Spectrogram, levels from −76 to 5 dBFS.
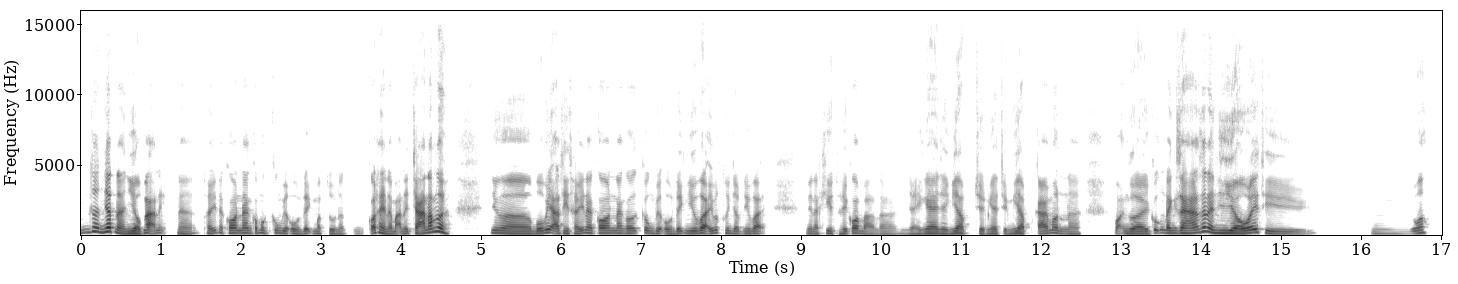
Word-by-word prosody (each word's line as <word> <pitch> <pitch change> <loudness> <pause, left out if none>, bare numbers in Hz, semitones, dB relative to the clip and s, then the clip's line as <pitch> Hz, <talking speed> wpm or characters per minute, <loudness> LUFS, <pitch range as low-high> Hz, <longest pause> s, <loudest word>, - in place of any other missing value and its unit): rất 235 +7 +1
nhất 280 +4 +8
nà 185 - +3
nhiều 160 0 +3
bạn - - +3
ấy 185 - -10
nà 140 -3 -7
thấy 165 0 -4
nà 190 - -7
con 180 0 +1
đang 180 -1 0
có 175 - -3
một 185 -2 -5
công 180 -1 -7
việc 165 - -3
ổn 145 -3 -4
định, 155 +1 -4
mặc 145 -2 -8
dù 140 - -5
nà 135 -1 -10
cũng 130 0 -25
có - - +1
thể 190 -4 +2
nà 135 - -3
bạn - - -3
ấy 155 - -3
chán 155 - +5
nắm 230 - +6
rồi, 275 -3 +7 0.6
nhưng 185 -2 -2
mà 155 -3 +1
bố 160 +2 0
mẹ 210 -7 +4
thì 165 - -2
thấy 155 +2 -3
nà 190 -1 0
con 175 -1 +1
đang 170 -1 -3
có 170 0 -1
công 175 -3 -4
việc 160 - -3
ổn 145 -3 -5
định 160 +2 -4
như 165 0 -2
vậy, 180 -3 +4
mức 195 - -4
thu 175 - -6
nhập 155 -4 -6
như 160 - -7
vậy, 165 -1 -1 0.5
nên 155 - -9
nà 145 - -6
khi 155 +3 -7
thấy 150 +2 -5
con 175 -1 +1
bảo 125 -1 -7
là 125 0 -14
nhảy 130 -1 -11
nghề, 155 +1 0
nhảy 145 -1 -3
nghiệp, 160 +1 +1
chuyển 145 -2 -6
nghề, 150 0 -3
chuyển 140 -1 -11
nghiệp 155 0 0
cái 150 +1 0
một 195 +2 -1
nà 140 -2 -9 0.4
mọi - - -6
người 150 -2 +1
cũng 200 +5 -4
đánh 175 -1 +2
giá 180 +2 +5
rất 290 - +4
là 260 - +6
nhiều 175 -3 +5
ấy 210 +5 +5
thì 145 -8 -5 1.0
ừm, 140 -2 -21
đúng 160 +4 -5
không? 195 +1 -3
160 Hz, 285 wpm, -22 LUFS, 145-180 Hz, 1.0 s, nhất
